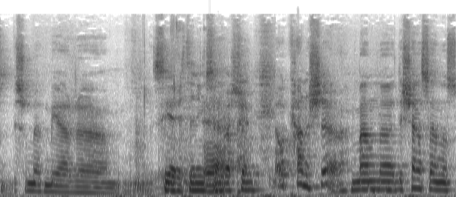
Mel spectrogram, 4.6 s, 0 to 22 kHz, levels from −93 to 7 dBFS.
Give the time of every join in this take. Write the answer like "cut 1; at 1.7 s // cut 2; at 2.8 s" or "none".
cut 1; at 1.5 s // cut 2; at 2.8 s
